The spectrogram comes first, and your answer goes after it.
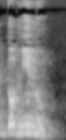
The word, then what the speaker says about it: domino: ter ali o verbo o verbo domino domino Olha só o fechado porque não tenha sempre Dominó O aberto que tem um acento então quando eu digo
